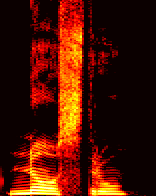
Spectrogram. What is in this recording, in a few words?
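"nostru" Sardinian, female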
